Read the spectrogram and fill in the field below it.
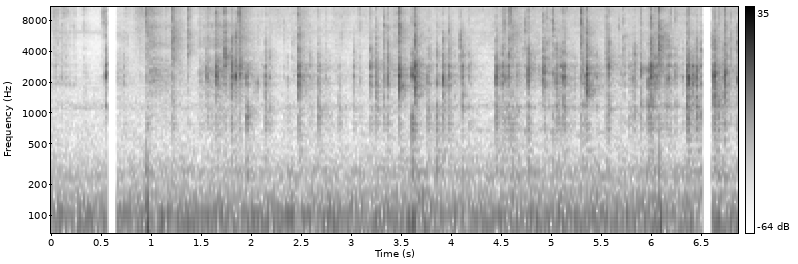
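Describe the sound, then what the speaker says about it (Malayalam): Mustard seeds crackle and pop in hot oil for Kerala-style anchovy pickle, with rapid irregular sharp ticks and sizzling bursts close by. "കടുക് പൊട്ടി തുടങ്ങുമ്പോൾ"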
